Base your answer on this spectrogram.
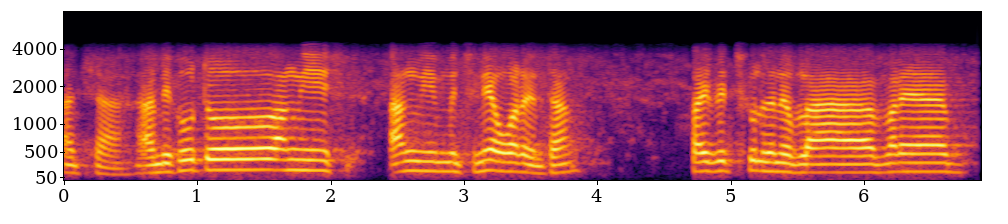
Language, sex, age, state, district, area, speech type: Bodo, male, 45-60, Assam, Kokrajhar, rural, conversation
